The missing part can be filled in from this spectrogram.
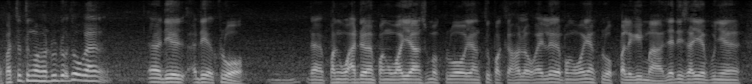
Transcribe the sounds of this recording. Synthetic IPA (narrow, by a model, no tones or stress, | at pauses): pat̪ut̪əŋɔhadudʊʔt̪ukan | ədiəadəkəluɔr | dapaŋɡɔŋadapaŋɔwajaŋs̬əmuakəluɔrjaŋt̪upakaɦolawailəpaŋɡɔwajaŋkəluɔpaliɣimad͡ʒadis̬ajap̬uɲə̃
